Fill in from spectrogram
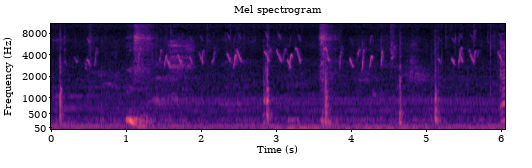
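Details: Young Aseel chicks raised at home peep in brief, high, falling notes, often in little clusters of two or three, against a constant low drone with a few sharp taps and a soft low thud.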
